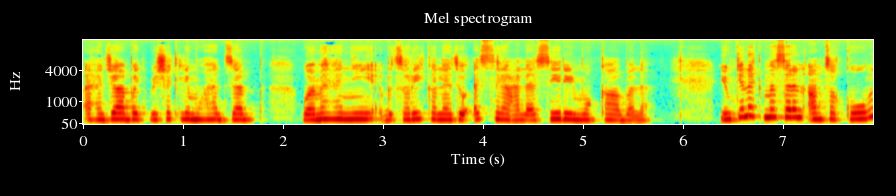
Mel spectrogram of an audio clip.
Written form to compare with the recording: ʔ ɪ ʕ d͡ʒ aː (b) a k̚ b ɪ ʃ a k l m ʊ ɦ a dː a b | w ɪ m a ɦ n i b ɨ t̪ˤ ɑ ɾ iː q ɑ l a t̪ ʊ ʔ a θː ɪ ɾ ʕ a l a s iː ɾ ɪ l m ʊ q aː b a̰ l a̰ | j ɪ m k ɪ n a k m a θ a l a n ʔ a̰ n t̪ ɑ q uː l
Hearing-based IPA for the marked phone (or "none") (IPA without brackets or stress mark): b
